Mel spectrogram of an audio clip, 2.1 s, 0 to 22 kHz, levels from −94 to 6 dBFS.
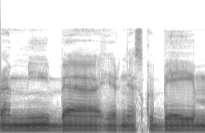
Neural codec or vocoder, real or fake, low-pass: none; real; 9.9 kHz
